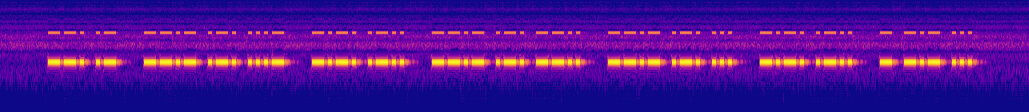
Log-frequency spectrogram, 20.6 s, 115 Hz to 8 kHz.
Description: Morse code, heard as a keyed tone, machine-sent, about 15 wpm, 760 Hz, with room echo. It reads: GA QRV CL QRZ QRS CL TKS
